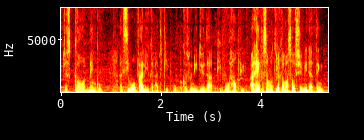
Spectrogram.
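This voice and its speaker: A man, a podcast guest telling his story in a relaxed way, full of "you know" and restarts. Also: mid-range voice, very fast, soft background music. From London. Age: 30s. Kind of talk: casual interview chat. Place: studio.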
